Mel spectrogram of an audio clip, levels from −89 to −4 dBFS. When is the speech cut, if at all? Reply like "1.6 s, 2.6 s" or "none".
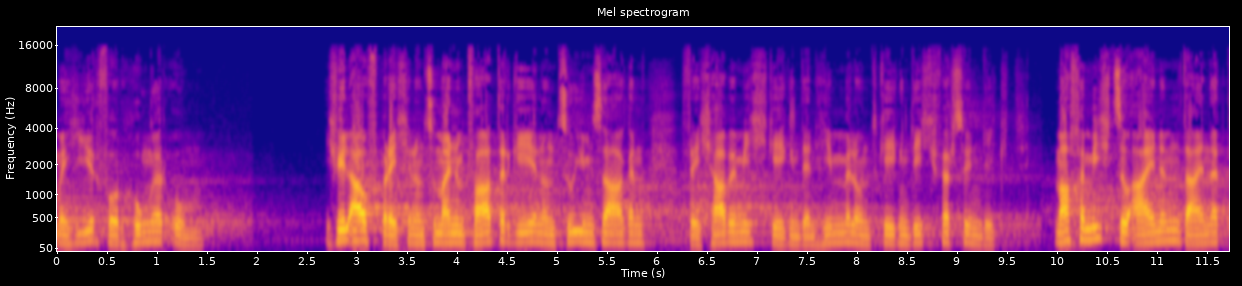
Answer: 6.3 s, 9.8 s

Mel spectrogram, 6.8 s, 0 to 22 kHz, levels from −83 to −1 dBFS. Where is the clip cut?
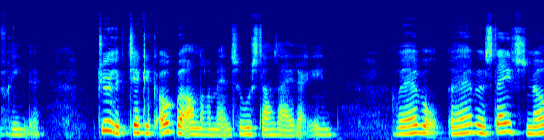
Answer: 4.9 s

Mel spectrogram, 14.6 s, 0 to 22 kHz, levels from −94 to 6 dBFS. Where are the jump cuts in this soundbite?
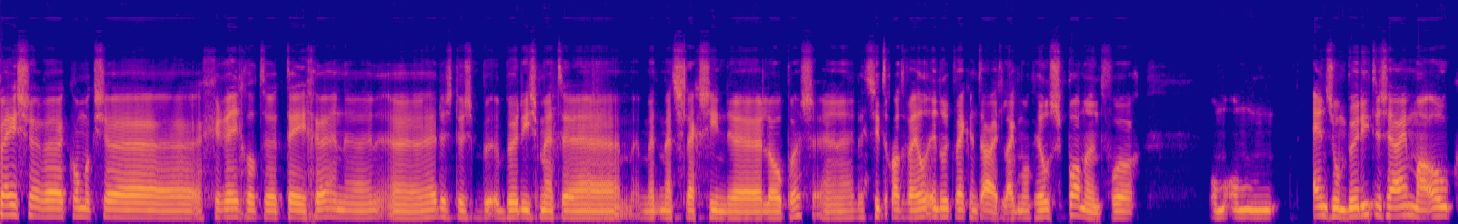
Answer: none

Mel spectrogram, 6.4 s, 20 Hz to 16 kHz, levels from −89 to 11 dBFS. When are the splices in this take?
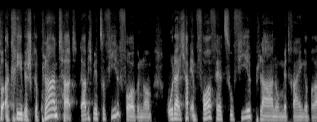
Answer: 1.6 s, 3.8 s

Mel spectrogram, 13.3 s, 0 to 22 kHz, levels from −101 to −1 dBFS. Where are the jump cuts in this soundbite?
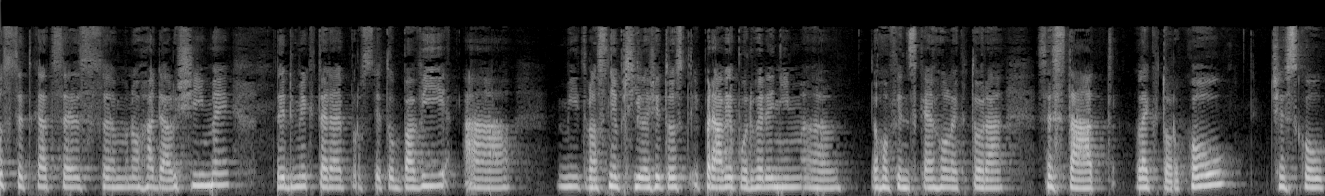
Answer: none

